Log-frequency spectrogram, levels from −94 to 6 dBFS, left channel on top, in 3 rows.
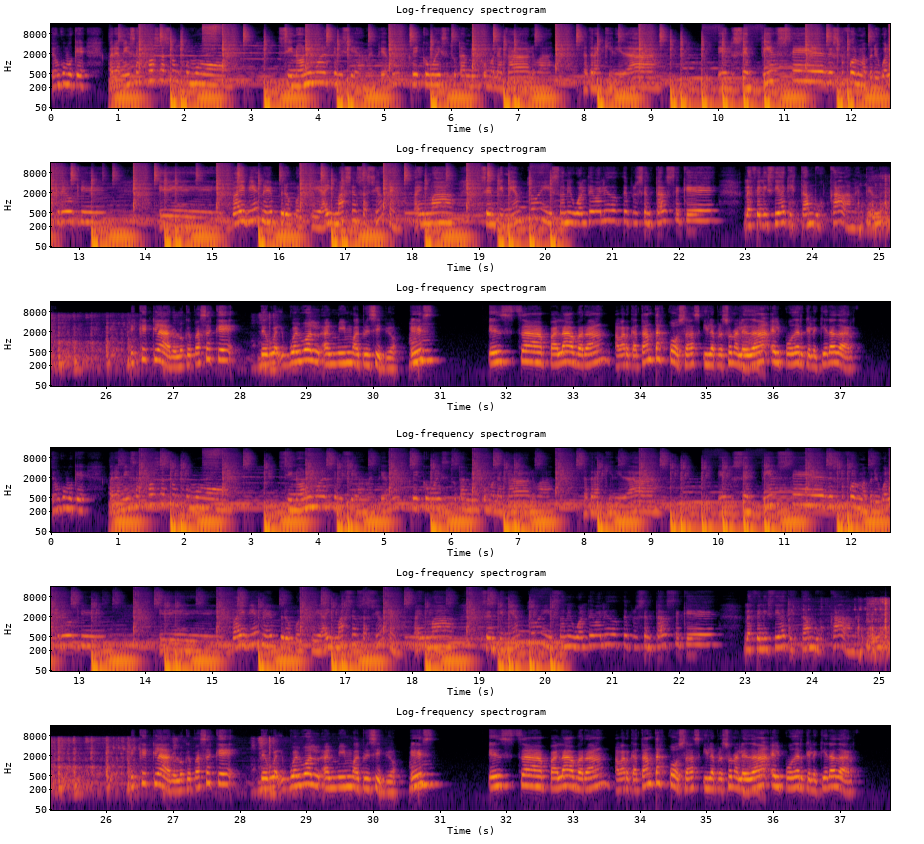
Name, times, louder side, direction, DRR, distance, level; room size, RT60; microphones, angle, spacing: voice 1, 0.0-2.8 3.4-9.2 10.0-13.5 14.2-25.2 30.5-30.9 35.5-35.8, left 3 dB, 50° left, 1.1 m, -29 dB
sound 1, 0.9-20.3, equal, 85° left, 2.6 m, -27 dB
sound 2, 23.6-30.3, right 3 dB, 65° right, 2.6 m, -38 dB
voice 2, 26.4-27.9 28.3-30.8 31.7-37.2, left 1 dB, 5° left, 0.6 m, -23 dB
15.5 x 11.5 x 3.1 m
head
